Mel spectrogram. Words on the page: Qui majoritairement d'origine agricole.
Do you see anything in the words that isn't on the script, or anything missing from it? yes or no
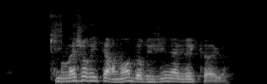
no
